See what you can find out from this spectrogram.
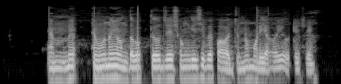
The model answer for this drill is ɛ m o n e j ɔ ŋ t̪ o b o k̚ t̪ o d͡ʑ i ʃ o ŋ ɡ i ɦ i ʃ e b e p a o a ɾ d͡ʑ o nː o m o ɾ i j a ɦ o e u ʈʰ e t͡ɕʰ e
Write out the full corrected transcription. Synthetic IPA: ɛ m o n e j ɔ n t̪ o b o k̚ t̪ o d͡ʑ e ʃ o ŋ ɡ i ɦ i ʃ e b e p a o a ɾ d͡ʑ o nː o m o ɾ i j a ɦ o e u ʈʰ e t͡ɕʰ e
